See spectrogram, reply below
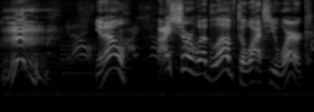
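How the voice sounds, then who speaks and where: An actor voicing an exuberant, playfully sinister male party pony in an animated showman's manner for a fan audio drama. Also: medium pitch, takes it slowly, soft background music, heavily acted. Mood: flirty, eager. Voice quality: bright.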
